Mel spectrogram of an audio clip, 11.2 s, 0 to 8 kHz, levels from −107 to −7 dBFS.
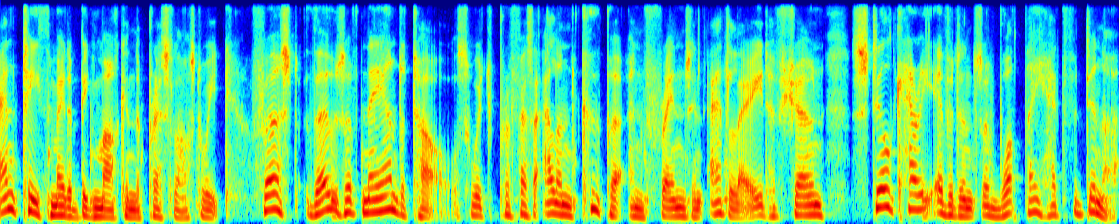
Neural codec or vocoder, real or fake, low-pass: none; real; 7.2 kHz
